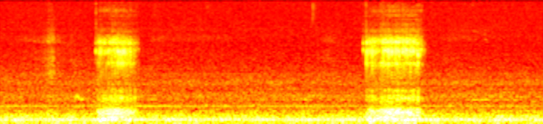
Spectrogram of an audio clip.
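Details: Dog sleeping, worn out after a weekend with the parents: two soft, snorting breath noises about three seconds apart over a steady low hum, fitting quiet snoring.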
